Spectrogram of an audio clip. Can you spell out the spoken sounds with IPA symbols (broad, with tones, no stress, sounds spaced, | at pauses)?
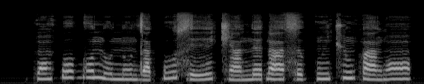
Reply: p ɔ̃˧ k͡p o˦ ɡ o˦ n u˨ n ũ˨ d a˨ k͡p u˦ s eː˨˦ t͡ʃ ã˨ n ɛ˧ ɗ ã˧ s ə˧ kʷ ĩ˧ t͡ʃ ũ˦ p ã˧ ɡ ɔ̃˦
